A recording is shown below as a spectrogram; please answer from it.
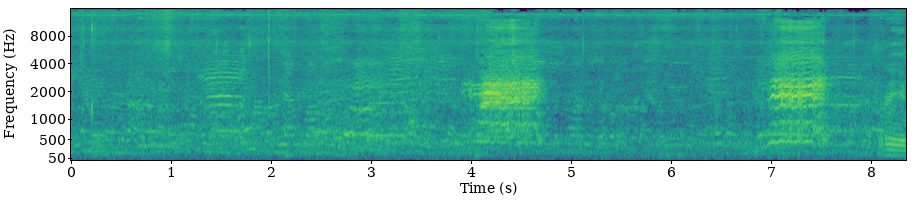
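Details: Bligon semi Jawa Randu goats held for breeding in Java, Indonesia, young does among them. Two nasal bleats come about three seconds apart while a man talks steadily throughout.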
